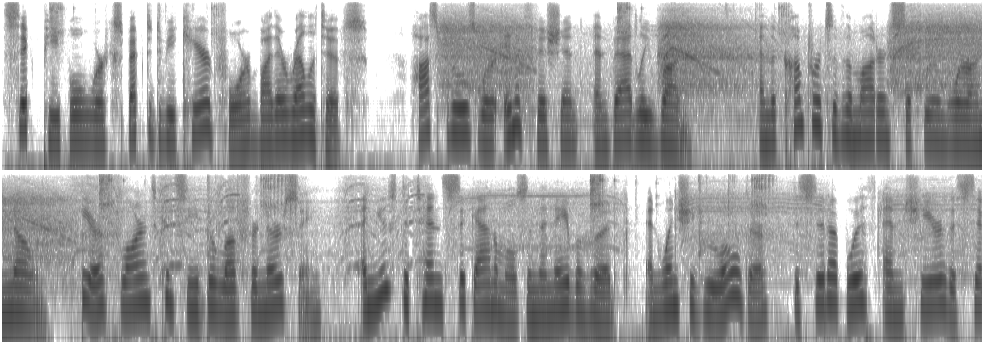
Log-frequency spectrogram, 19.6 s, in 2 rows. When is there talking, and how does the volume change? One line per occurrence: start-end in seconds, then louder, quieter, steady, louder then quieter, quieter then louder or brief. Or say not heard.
0.0-19.5 steady.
